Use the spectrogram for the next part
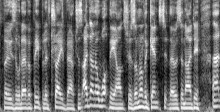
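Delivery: usual speaking voice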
